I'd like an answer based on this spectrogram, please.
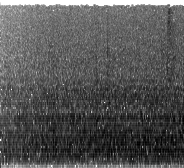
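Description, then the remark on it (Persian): Water flows in a steady, continuous rush, like a stream or small waterfall, fairly loud, with no voices or other sounds. “یه وقتی میگه آب، این واژه دقیقا شکل اینه، این حقیقت بخواد شکل پیدا کنه میشه آب، درسته؟”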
